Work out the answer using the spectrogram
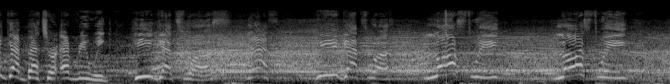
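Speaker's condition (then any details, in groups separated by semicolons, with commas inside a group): No condition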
